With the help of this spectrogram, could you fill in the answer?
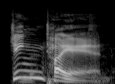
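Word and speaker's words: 景甜: just be uh Stupid Americans and call it Jing tyan Jing Tian that's how it's pronounced because we're gonna it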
